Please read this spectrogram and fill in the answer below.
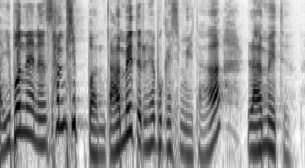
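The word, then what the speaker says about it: למד: 라메드. 네, 라메드죠. 30번이요. 이번에는 라메드고 리을 발음, L 발음입니다. 리을 발음, L 발음, 라메드예요.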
